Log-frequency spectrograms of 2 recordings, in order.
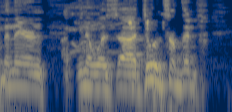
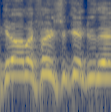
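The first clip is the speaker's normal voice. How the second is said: loud, high mock confrontation; angry shout; 9 semitones higher, 10 dB louder than usual. Cop shouting at a camera filming him, angry yell. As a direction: yell it like a cornered cop getting filmed.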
